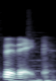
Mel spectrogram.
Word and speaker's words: Vivek: Is it Vivek? Did I get that right? – You're close. It's Vivek. Like it rhymes with lake. – Vivek.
